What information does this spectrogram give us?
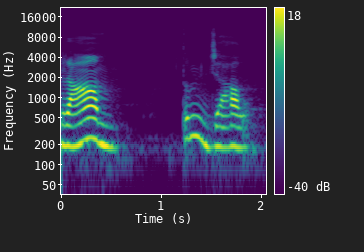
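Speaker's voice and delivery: strong stress on 'राम'. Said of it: "तो राम पे अपन ने वाला घात".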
